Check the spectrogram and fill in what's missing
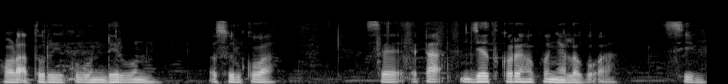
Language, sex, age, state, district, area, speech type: Santali, male, 30-45, West Bengal, Dakshin Dinajpur, rural, spontaneous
